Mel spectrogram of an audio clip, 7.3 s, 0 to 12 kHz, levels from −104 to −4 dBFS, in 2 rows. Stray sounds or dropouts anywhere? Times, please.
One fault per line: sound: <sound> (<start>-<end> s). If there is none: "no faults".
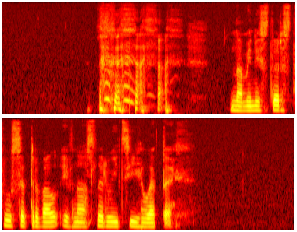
sound: laugh (1.1-2.6 s)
